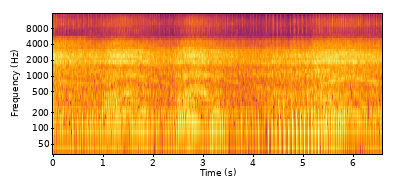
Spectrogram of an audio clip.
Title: Pulsar 150 engine sound problem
